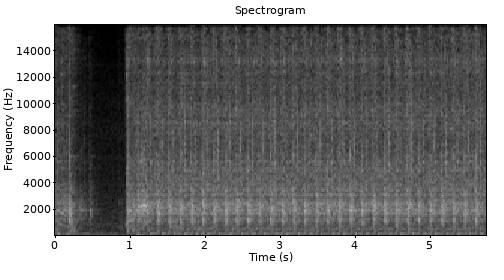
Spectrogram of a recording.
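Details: Polaris Trailblazer 250 2x4 two-stroke quad before top-end rebuild: cranks, catches, then thin uneven ring-ding with weak patchy beat; owner suspects low compression from burnt-out rings, runs inconsistently, won't restart.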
